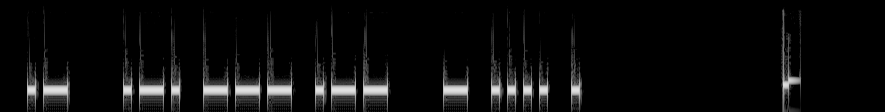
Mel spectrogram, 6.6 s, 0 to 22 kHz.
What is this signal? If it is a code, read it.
Morse code, heard as a keyed tone, about 20 wpm, 700 Hz. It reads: A ROW THE
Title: Sets of 8 Words - 20wpm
